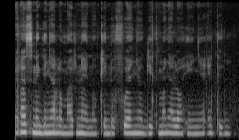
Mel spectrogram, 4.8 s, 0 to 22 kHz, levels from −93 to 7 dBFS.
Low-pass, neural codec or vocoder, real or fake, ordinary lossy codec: none; none; real; none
